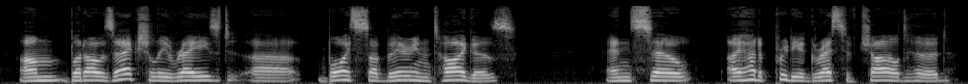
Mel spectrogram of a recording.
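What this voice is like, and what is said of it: Noticeable non-local accent. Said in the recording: “a lot of people inquire about my accent as well”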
